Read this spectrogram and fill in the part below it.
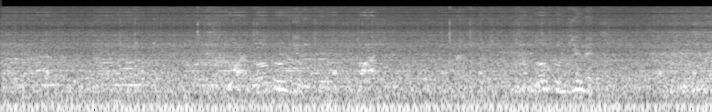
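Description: Game sound effects play faintly through a small television loudspeaker.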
